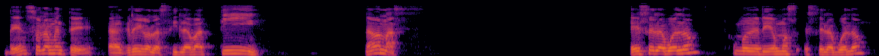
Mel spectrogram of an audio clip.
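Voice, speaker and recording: A man teaching a recorded language lesson, slow and patient, repeating words for learners to practise. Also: a little high, animated, muffled recording.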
